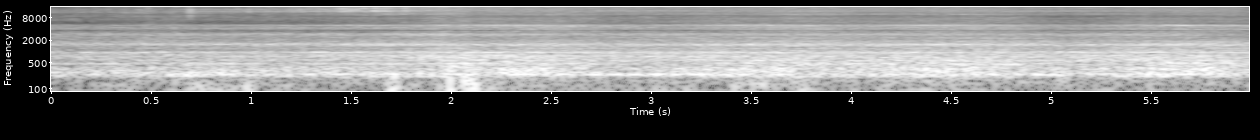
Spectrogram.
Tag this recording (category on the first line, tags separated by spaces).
Sound effects > Vehicles
embedded-track moderate-speed passing-by Tampere tram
